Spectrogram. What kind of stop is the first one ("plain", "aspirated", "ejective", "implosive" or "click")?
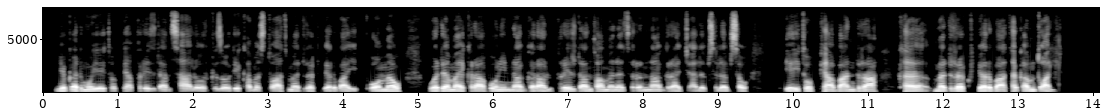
ejective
